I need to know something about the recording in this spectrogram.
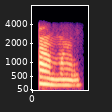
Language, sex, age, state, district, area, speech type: Sanskrit, other, 18-30, Andhra Pradesh, Chittoor, urban, conversation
